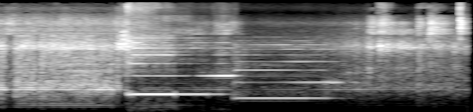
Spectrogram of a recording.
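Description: A train's door chime sounds in two tones.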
